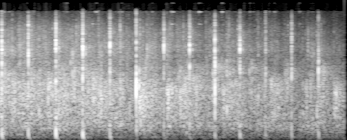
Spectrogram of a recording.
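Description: An audience at an industrial summit in Ghana applauds steadily, with a dense patter of clapping and a few sharper claps standing out.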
